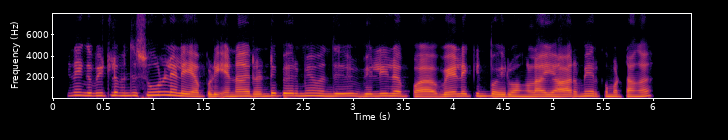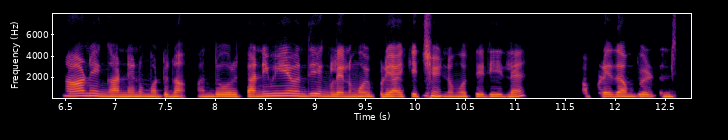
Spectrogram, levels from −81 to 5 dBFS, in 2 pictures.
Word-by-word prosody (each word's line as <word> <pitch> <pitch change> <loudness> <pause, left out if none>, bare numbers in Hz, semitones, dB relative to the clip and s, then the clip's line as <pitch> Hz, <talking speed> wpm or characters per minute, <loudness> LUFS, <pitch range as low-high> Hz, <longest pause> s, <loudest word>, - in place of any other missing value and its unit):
ஏன்னா 275 +3 -3
எங்க 260 -1 0
வீட்ல 260 +2 0
வந்து 260 +1 0
சூழ்நிலை 290 -5 +2
அப்டி. 190 +1 0
ஏன்னா 200 +2 +2 0.2
2 210 +5 +1
பேருமே 235 0 +1
வந்து 220 0 +1 0.3
வெளில 225 +2 +1 0.2
ப - - 0 0.3
வேலைக்குன்னு 210 +2 +1
போயிருவாங்களா? 185 -2 +1 0.2
யாருமே 200 +5 +2
இருக்க 200 -1 -4
மாட்டாங்க. 180 +1 -1 0.6
நானும் 240 +2 +2
எங்க 200 -1 -1
அண்ணனும் 190 +1 0
மட்டும்தான். 180 0 -2 0.2
அந்த 180 +1 -2
ஒரு 180 -1 0
தனிமையே 225 +6 +1 0.3
எங்கள 190 -2 0
என்னமோ 175 +2 -1
இப்டி 185 0 +1
ஆக்கிச்சு 200 +6 -1
என்னமோ 190 0 -2
தெரில. 180 -1 -1 0.7
அப்டியேதான் 180 +3 -1
போயிட்டு 180 -3 -3
இருந்துச்சு. 175 0 -3
195 Hz, 155 wpm, -22 LUFS, 185-225 Hz, 0.7 s, சூழ்நிலை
